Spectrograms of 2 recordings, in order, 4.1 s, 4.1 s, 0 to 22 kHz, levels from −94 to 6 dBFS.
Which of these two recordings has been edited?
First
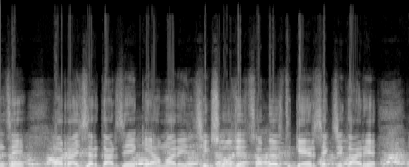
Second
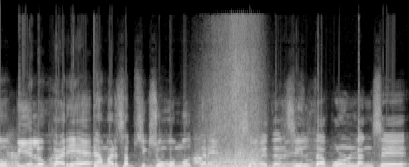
second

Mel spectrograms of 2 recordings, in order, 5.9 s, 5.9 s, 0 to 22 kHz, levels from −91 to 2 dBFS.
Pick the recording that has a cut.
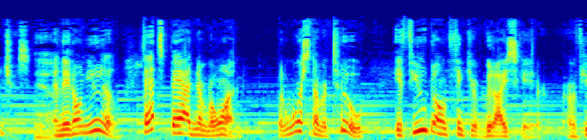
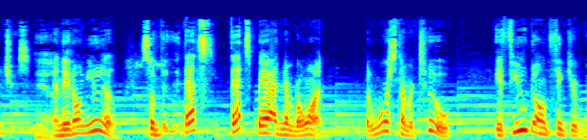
first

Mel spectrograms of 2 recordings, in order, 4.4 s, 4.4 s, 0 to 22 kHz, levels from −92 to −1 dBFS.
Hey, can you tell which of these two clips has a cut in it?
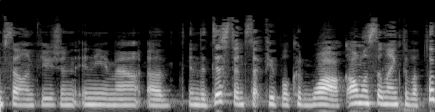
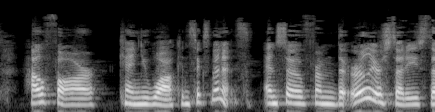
second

